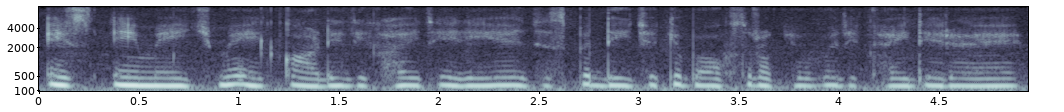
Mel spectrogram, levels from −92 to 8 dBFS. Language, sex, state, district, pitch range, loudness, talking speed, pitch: Hindi, female, Chhattisgarh, Balrampur, 215-230 Hz, -17 LUFS, 230 wpm, 220 Hz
